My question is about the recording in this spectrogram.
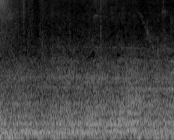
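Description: Steady low background rumble, with a brief rustle of a book page turning at the very start.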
